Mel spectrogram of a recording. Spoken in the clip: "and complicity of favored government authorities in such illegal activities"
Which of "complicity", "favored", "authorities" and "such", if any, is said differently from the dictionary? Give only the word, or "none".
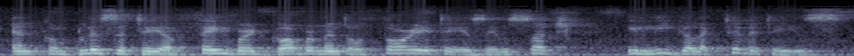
none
